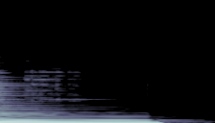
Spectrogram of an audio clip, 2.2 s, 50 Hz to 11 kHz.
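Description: Electric guitar A5 power chord, fretted with the first finger at the fifth fret, struck once and left to ring for about a second and a half, then muted abruptly.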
